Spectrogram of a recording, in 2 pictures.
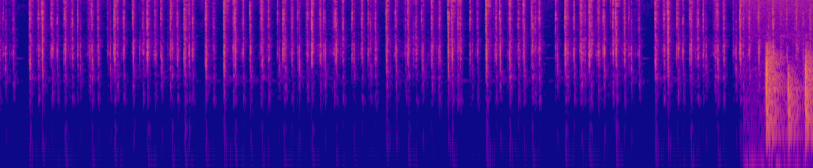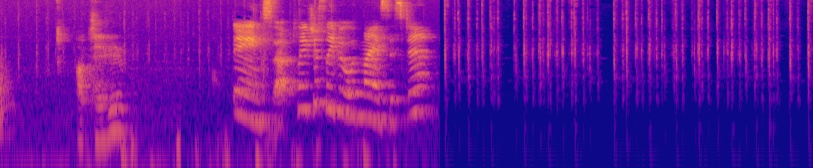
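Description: Fingers tap quickly on a laptop keyboard.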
